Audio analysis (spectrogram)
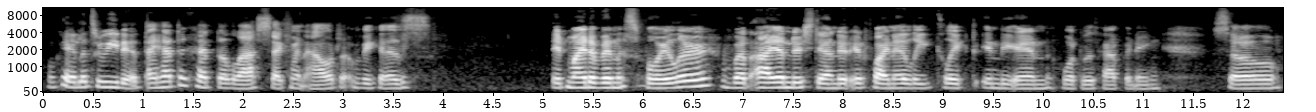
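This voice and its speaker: A woman speaks in a casual vlog style with a voice pitched a little below average. She is chatty and informal, thinking aloud as she shares reactions to her reading. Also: steady tone, a little slow. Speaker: book vlogger.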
